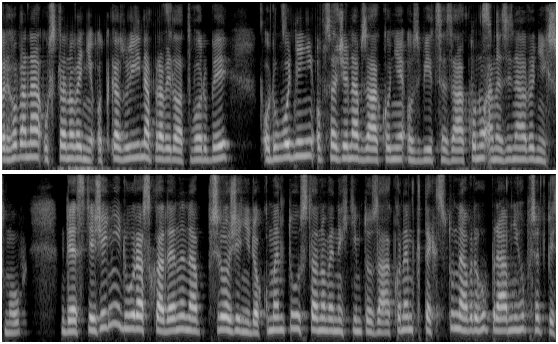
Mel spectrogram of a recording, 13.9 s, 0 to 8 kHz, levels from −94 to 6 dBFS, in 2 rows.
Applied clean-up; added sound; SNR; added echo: neural mask model Resemble Enhance denoiser.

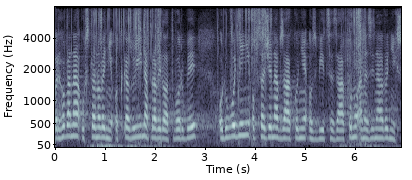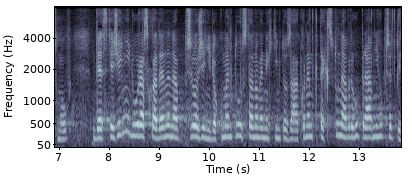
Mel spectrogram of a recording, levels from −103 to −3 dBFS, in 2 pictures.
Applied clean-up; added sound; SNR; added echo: none; Domestic sounds, home sounds; 17 dB; none.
